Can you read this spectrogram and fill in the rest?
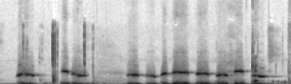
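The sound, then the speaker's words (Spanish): Someone whistles a short melodic tune: about a dozen clear, breathy notes that rise and fall in a steady rhythm, with no talking. “soy súper fan de la canción de silbar.”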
